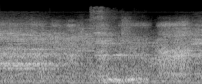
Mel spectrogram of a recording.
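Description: A young man shouts in fear.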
